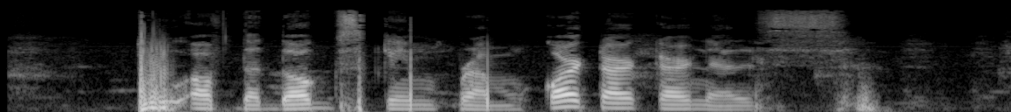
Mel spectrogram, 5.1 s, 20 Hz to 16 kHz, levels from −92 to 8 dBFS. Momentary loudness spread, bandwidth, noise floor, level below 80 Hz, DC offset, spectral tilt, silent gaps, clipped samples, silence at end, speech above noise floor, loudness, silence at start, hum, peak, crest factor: 18 LU; 11 kHz; -59 dBFS; -44 dBFS; under 0.1%; -7 dB/octave; none; under 0.1%; 0.65 s; 40 dB; -18 LUFS; 0.7 s; none; 0 dBFS; 20 dB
